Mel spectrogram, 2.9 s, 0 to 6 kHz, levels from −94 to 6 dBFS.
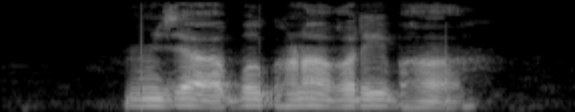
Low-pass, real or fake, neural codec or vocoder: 5.4 kHz; fake; vocoder, 44.1 kHz, 80 mel bands, Vocos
